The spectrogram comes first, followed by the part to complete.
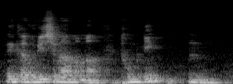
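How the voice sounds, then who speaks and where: A man preaching a sermon as a pastor, lively and acting out little dialogues in playful voices. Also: lowish voice, fast, a little hiss or hum. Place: church hall. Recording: echoey room from far off.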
